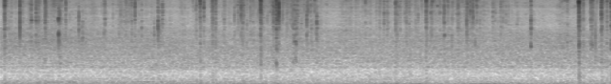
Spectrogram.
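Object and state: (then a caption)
Dry bar soap, brittle. A knife blade cuts and scrapes a solid, rectangular bar of dried pink soap, breaking off brittle chips. Quiet, scattered, bright crackles and sharp clicks pop over a steady low rumble throughout.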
